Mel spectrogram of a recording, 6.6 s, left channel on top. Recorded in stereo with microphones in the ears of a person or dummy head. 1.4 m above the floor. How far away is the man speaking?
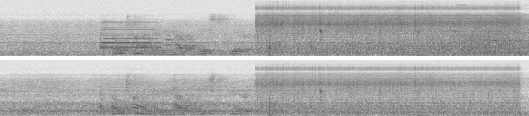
About 7.5 m.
